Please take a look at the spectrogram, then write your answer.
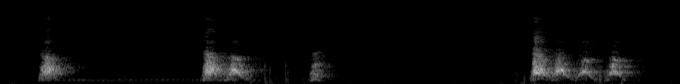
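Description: A dog named Frank barks at a house window in irregular bursts: a single bark, a quick pair, another lone bark, then a rapid flurry of several barks after a pause. Clear, with no one talking.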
